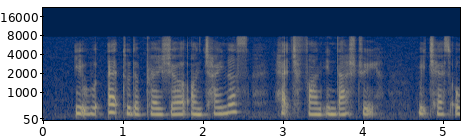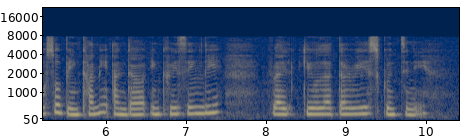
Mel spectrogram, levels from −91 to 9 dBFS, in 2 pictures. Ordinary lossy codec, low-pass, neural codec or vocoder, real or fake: none; none; codec, 16 kHz, 16 kbps, FreqCodec, smaller model; fake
